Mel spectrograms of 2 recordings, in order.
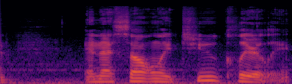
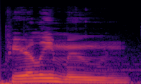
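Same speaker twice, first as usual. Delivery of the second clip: normal talking voice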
